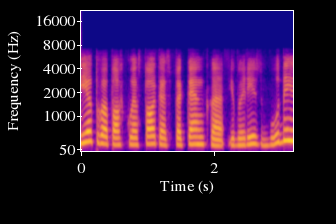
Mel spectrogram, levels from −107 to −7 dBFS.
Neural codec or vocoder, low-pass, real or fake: codec, 16 kHz, 1 kbps, FunCodec, trained on Chinese and English, 50 frames a second; 7.2 kHz; fake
